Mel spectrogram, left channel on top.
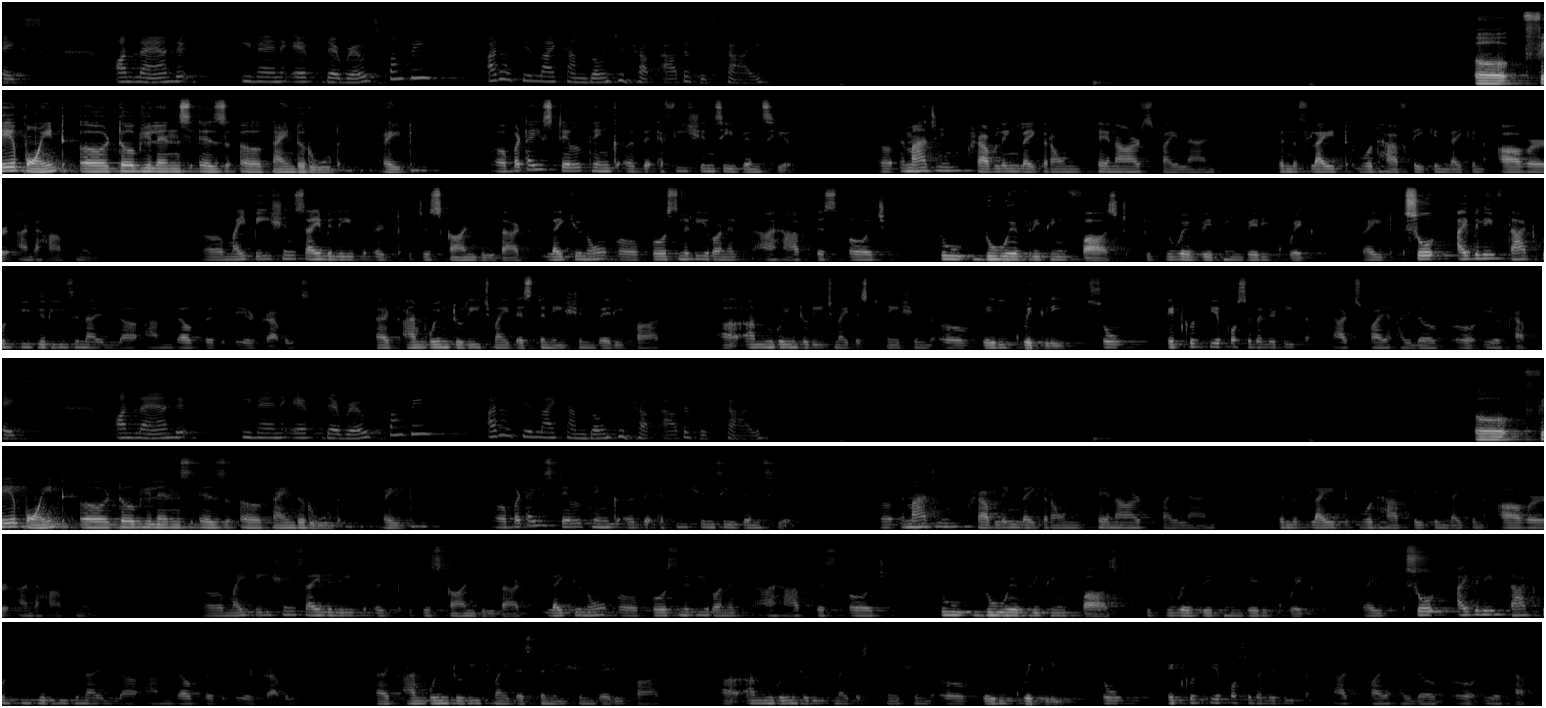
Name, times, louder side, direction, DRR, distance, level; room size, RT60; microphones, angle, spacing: voice 1, 0.0-1.9 2.4-7.7, left 2 dB, 10° left, 5 dB, 0.4 m, -50 dB
voice 2, 14.7-19.0 19.2-19.7 20.3-23.3 24.2-27.5 28.2-31.7 32.9-34.7 35.0-39.6 40.2-42.0 42.5-43.8 44.4-49.2 50.0-52.8 53.4-56.9 57.1-57.5 57.9-59.2 59.6-61.5, left 5 dB, 70° left, 19 dB, 0.5 m, -39 dB
14.0 x 9.3 x 7.6 m, 0.82 s
head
